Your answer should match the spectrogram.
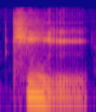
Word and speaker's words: key: 那么 key，哎，我刚刚已经有提醒过各位了，麻烦你在念的时候要稍微把它拉长一下，这样比较像英文，要念成 key。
